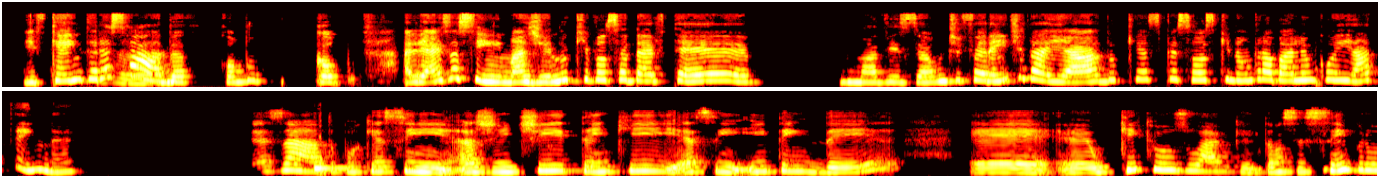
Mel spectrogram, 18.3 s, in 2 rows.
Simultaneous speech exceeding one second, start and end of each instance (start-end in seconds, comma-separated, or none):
none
